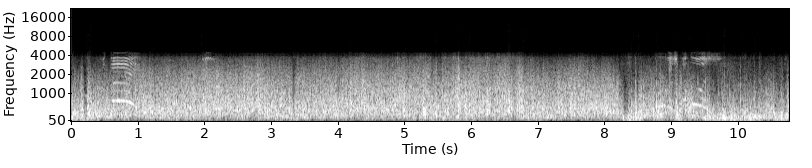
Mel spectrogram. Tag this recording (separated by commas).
Speech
